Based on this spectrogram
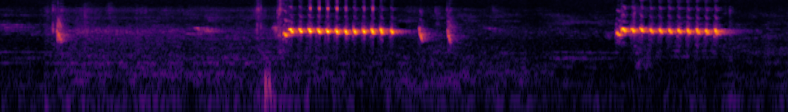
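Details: Female Yellow-vented Bulbul calling to males, used as a lure for bulbuls: rapid, even chattering trills of about a dozen bright notes each, given twice, with a few sharp single chips between.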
